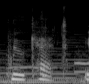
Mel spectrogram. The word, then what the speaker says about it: Phuket: worldwide the beautiful tropical island of Phuket fortunately pronounced as Phuket is frequently and justifiably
